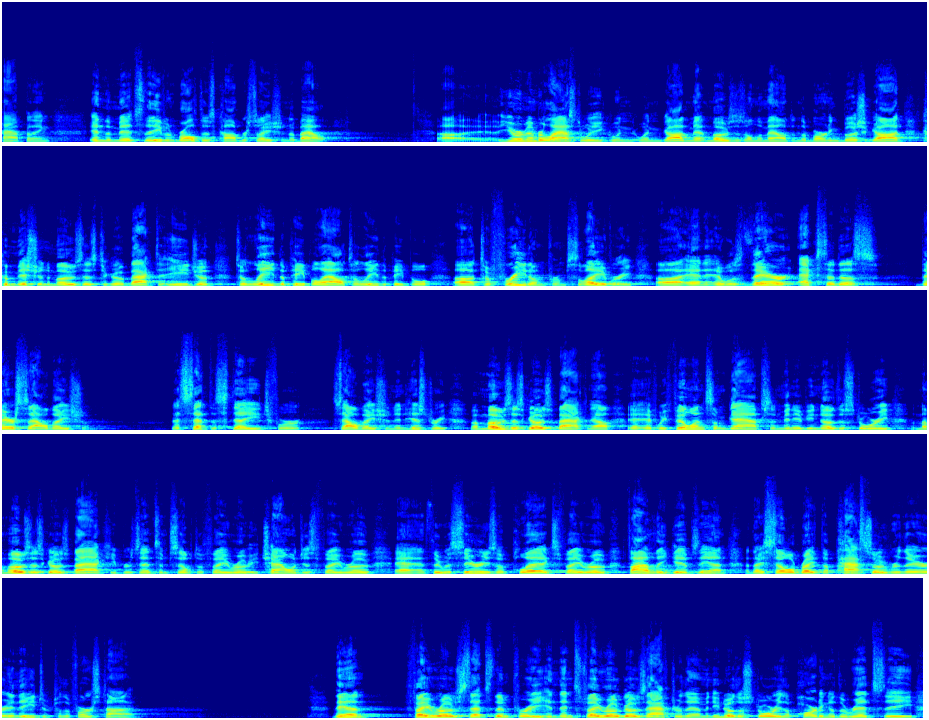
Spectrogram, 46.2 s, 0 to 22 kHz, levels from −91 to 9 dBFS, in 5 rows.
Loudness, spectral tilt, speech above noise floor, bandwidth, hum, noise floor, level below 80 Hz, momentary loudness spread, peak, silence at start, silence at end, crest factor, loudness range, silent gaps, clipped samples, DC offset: -30 LUFS; -5.5 dB/octave; 55 dB; 11.5 kHz; none; -85 dBFS; -88 dBFS; 13 LU; -6 dBFS; 0 s; 0 s; 24 dB; 6 LU; none; under 0.1%; under 0.1%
